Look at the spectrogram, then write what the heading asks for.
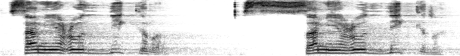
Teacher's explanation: تو یہاں حروف شمسیہ بھی ہے، کیونکہ الف لام کے بعد حروف شمسی کے 14 حرفوں میں سے ذال ہے، تو عین کو ڈائریکٹ ذال میں ملائیں گے، یہاں لام نہیں پڑی جائے گی. سمعوا الذکر، سمعوا الذکر، اور را باریک ہوگی کیونکہ را ساکن ما قبل ساکن اور اس سے پہلے زیر.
